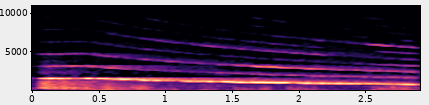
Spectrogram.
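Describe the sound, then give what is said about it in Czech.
Emergency medical service ambulance sirens wail loudly and steadily outside the Faculty of Arts on Thursday afternoon, the tone sliding slowly downward as if the vehicle passes by, with faint road and traffic rumble underneath. “Sirény vozidel záchranné služby.”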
